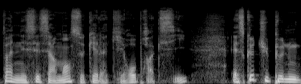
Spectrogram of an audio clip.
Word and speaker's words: chiropraxie: Alors la chiropraxie, donc on dit chiropraxie, mais en effet ça s'écrit C-H-I-R-I.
